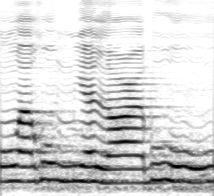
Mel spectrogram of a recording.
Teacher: میم ساکن کے بعد حرف با اور میم کے علاوہ حرف یا ہے تو یہاں پر اظہار شفوی ہوگا، غنہ نہیں کریں گے. وقف کی حالت میں یہاں پر مد عارض ہوگی، یعنی کہ واو مدہ کے بعد نون کے اوپر زبر ہے جو اس کو ساکن کر دیں گے تو یہاں پر وقف کی حالت میں مد عارض ہوگی، 2 سے 3 الف تک کھینچ کر پڑھیں گے.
